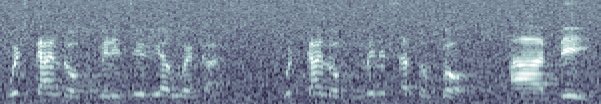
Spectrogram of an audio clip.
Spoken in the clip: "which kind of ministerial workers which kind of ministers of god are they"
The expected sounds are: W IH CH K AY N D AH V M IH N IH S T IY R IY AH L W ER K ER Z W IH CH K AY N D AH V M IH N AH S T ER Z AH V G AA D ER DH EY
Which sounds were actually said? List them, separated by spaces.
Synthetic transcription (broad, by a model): W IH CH K AY N D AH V M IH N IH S T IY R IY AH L W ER K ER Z W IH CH K AY N D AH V M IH N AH S T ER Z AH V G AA AA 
